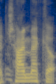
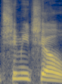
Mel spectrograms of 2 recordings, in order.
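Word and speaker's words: Chimecho: Oh, yeah. Chimeo. I always called him Chim Cho. Why did I call him that? I That was my mispronunciation again.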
